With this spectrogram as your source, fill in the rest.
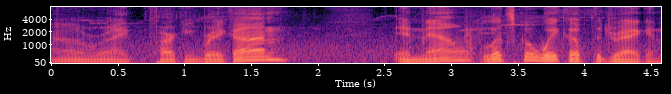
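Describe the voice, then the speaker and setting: The loud voice moves at a fairly slow pace and makes very wide pitch swings. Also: man, fairly low pitch for a man. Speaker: gaming video creator. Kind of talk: let's play commentary. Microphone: mic quiet against game sounds.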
